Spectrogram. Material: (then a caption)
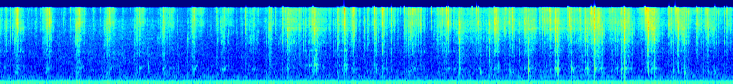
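Adhesive paper. Fingertips tap and press the tacky surface of a small, hollow sticky lint roller refill, an adhesive paper roll held in the hands. The result is a rapid, irregular stream of bright, crackly sticky clicks and little peeling snaps over a steady low hum.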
